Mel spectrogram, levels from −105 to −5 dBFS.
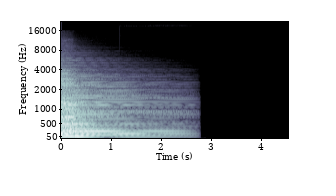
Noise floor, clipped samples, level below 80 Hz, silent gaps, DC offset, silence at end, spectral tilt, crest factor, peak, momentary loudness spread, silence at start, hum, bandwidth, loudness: -43 dBFS; under 0.1%; -32 dBFS; none; under 0.1%; 1.95 s; -8 dB/octave; 20 dB; -2 dBFS; 21 LU; 0 s; none; 7.8 kHz; -19 LUFS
